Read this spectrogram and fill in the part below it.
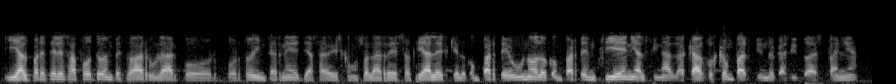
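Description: Young male interviewee, Spain Spanish, low flat delivery, easygoing, over a dull phone link. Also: fast, hardly any pauses. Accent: Spanish from Spain, no marked regional accent. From Madrid, Spain. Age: 20s. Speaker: interview guest. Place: at home. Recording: band-limited phone call on radio.

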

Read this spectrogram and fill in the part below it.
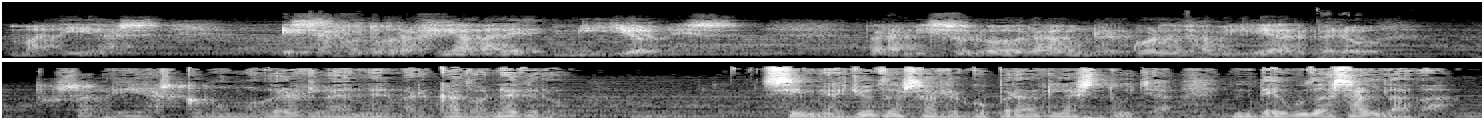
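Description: A man's voice: on the low side, expressive, brisk, natural voice. Man playing an anxious, pleading father over music. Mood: persuasive. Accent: Spanish from Spain. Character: indebted factory worker father, anxious and pleading. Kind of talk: futuristic radio drama acting.

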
